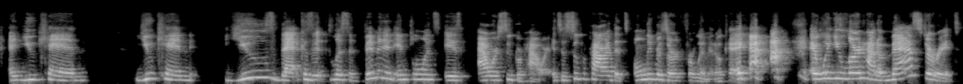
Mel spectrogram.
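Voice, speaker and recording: A woman in her thirties speaks as an interview guest, explaining how she coaches women in poise and body language. Her voice sits at an ordinary middle pitch. She talks in an instructive way, acting out sample phrases with shifting stress. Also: fairly bright tone. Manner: instructive, acts out example sentences with shifting emphasis. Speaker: charm academy owner and etiquette teacher.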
